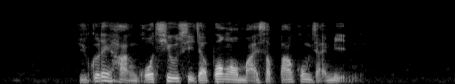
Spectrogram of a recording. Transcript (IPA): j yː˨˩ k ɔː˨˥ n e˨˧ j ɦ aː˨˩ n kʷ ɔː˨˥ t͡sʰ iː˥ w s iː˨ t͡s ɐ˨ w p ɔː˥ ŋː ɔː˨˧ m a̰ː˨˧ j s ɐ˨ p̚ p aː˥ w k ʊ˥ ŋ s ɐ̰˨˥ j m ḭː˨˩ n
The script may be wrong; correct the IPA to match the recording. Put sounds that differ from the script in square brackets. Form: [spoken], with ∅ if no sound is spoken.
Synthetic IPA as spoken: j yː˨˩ k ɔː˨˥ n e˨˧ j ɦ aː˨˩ [ŋ] kʷ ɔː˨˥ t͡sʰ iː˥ w s iː˨ t͡s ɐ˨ w p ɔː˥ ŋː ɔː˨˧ m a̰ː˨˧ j s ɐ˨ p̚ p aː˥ w k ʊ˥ ŋ [t͡s] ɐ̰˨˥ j m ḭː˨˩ n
